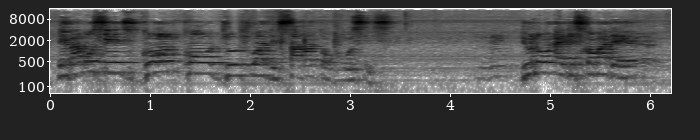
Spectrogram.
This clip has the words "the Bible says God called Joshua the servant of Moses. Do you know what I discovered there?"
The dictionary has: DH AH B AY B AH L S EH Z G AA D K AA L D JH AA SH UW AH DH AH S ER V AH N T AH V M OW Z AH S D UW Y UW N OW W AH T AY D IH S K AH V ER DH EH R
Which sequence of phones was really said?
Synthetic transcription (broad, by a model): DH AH B AY B AH L S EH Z G AA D K AA L JH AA SH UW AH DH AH S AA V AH T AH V M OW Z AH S D UW Y UW N OW W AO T AY D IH S K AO V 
